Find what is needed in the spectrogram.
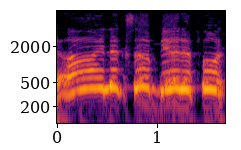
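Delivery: high, gushing fake admiration; mocking sugary coo. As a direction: gush like a shallow pet fan. Mocking shallow animal lovers.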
